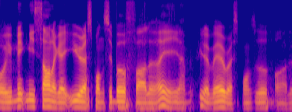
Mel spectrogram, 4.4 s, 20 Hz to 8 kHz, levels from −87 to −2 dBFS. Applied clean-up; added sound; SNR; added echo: neural mask model DeepFilterNet 3.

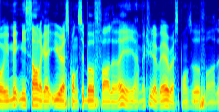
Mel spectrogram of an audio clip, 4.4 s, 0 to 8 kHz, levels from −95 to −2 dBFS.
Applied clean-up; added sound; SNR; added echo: none; none; none; none.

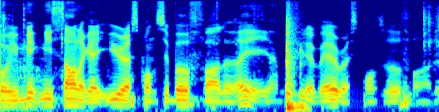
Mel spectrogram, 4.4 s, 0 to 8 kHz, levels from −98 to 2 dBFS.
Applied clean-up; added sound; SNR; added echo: classical method spectral subtraction.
